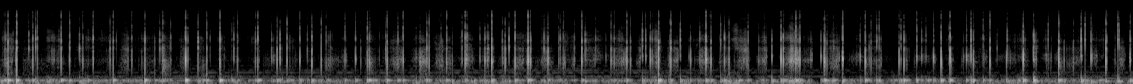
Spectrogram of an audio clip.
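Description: Fingertips and nails of both hands continuously scratch and tap a hollow, green rhinestone-studded cylindrical cover fitted over a Blue Yeti microphone. Dense, rapid clicks and crisp scratches overlap throughout, with bright, short transients over a steady low hum near 190 Hz.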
